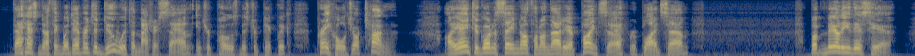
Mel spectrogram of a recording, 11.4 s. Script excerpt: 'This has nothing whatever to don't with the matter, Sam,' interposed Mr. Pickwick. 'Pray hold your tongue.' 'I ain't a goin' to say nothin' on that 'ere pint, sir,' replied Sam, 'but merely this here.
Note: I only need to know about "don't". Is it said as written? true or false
false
